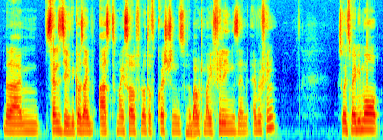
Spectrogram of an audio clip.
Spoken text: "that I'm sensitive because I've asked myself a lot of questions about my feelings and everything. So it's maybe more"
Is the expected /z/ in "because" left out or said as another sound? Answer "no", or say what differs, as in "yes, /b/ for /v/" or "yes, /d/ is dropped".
no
